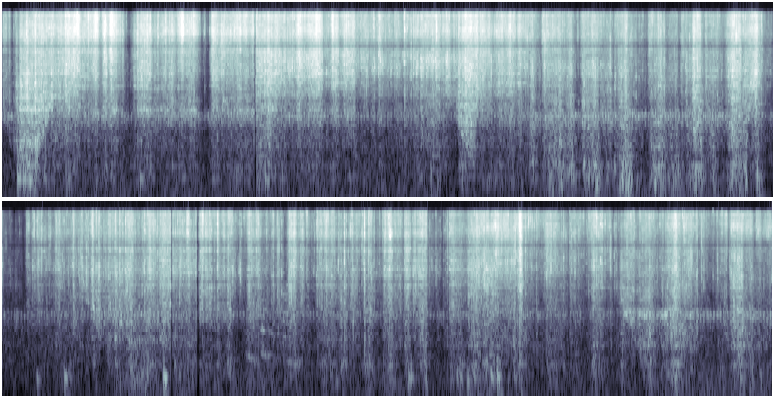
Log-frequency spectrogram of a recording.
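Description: Steady crinkling and rustling of material being handled close to the microphone, with a brief pause about halfway through.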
